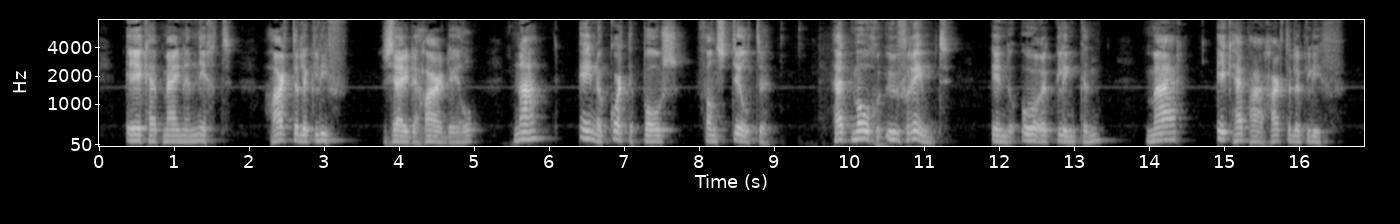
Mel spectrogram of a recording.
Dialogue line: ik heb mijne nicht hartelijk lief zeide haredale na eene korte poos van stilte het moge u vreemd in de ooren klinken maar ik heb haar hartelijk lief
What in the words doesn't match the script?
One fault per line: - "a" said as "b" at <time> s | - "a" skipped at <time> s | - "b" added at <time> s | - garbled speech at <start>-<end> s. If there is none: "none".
none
